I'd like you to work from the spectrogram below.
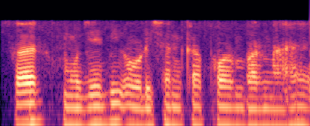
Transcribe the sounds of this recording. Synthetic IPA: səɾmʊd͡ʒʱebʱioːɖiʃənkapʰɔːɾmbɐɾnaɦɛː

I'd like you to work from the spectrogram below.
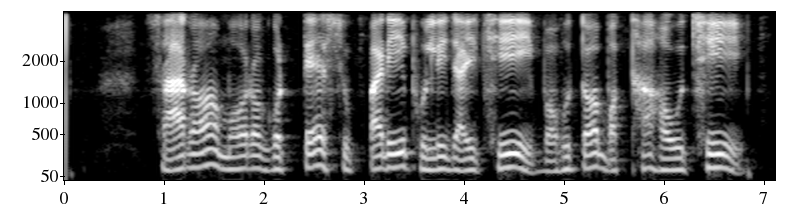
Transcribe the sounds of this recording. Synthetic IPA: saɾɔmoɾɔɡoʈːesupaɾipʰulid͡ʒajt͡ʃʰibɔɦut̪ɔbɔt̪ʰːaɦowt͡ʃʰi

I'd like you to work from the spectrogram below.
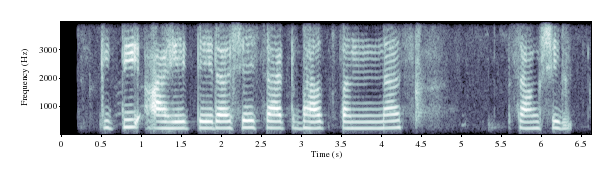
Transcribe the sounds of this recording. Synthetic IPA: kit̪iʔaɦet̪eɾaɕesaʈʰbʱaɡpənːas | sãŋɡɕil

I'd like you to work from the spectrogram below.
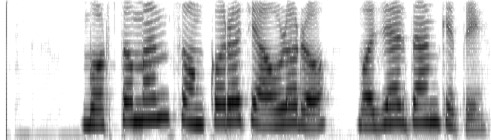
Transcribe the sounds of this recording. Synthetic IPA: bɔɾt̪ɔmansɔŋkɔɾɔt͡ʃawɭɔɾɔ | bɔd͡ʒaɾd̪amket̪e

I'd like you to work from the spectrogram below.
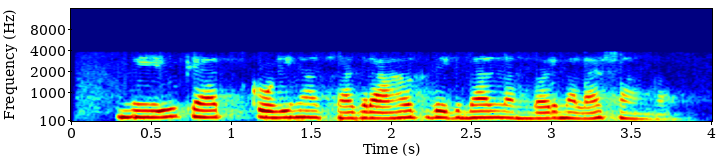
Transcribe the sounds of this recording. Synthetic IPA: meɾukɛpskoɦinat͡ɕaɡɾaːɦəkb̪ɪɡd̪alnəmbəɾməlasãŋɡa

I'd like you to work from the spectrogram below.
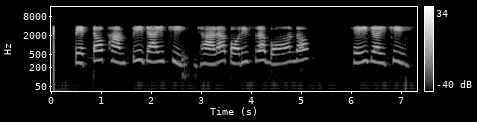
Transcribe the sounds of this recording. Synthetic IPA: peʈɔpʰampid͡ʒajt͡ʃʰid͡ʒʱaɽapɔɾisɾabɔnd̪ɔ | hejd͡ʒajt͡ʃʰi

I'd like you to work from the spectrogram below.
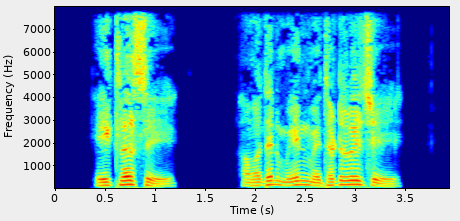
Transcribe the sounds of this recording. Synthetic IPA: eklase | aməd̪ʱənmenmet̪ʰəʈɾoet͡ʃʰe

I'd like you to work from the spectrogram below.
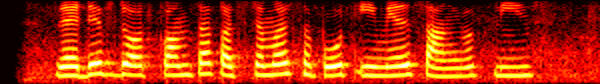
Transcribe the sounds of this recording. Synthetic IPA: ɾeɖefɖɔːʈkɔːmsakɐsʈəməɾsɐpoːɾʈiːmeːlsãːŋɡəpliːz

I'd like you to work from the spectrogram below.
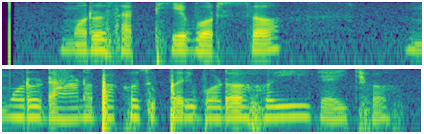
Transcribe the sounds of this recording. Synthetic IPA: mo̰ɾɔsa̰ʈʰiebɔ̰ɾsɔ | moɾɔɖaɦaɽ̃ɔpakʰɔsupaɾibɔɽɔɦojd͡ʒajt͡ʃʰɔ

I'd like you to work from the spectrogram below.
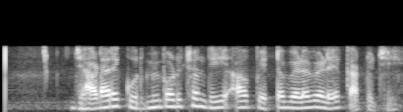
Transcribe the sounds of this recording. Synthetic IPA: d͡ʑʱaɽaɾekuɾmibəɽut͡ɕʰɔnt̪ia̰wpeʈːəʋeɭeʋeɭeka̰ʈut͡ɕḭ

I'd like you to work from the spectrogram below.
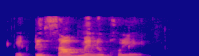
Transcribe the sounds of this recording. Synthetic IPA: ek̚ʈisabmenukʰole

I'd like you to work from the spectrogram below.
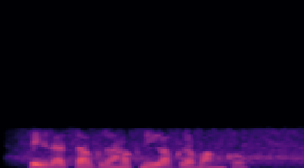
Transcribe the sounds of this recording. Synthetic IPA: seɾat͡saɡɾaɦəkniɡakɾəbãŋkə

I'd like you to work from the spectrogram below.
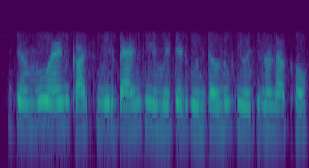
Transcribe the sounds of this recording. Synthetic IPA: d͡ʒəmːuɛ̃ːɳɖkaːʃmiːɾbɛ̃ːŋklɪmɪʈeɖɡʊnd̪anũːkjoːd͡ʒnaɾəkʰao

